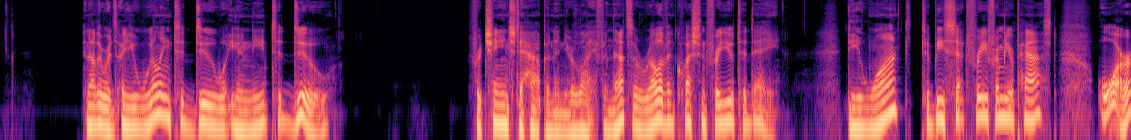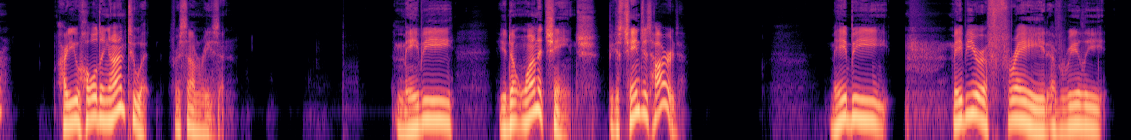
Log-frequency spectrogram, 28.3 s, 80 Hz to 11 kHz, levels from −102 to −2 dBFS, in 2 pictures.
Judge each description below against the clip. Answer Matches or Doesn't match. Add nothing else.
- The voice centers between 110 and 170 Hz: Matches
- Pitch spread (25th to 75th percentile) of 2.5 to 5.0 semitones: Doesn't match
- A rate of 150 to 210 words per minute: Doesn't match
